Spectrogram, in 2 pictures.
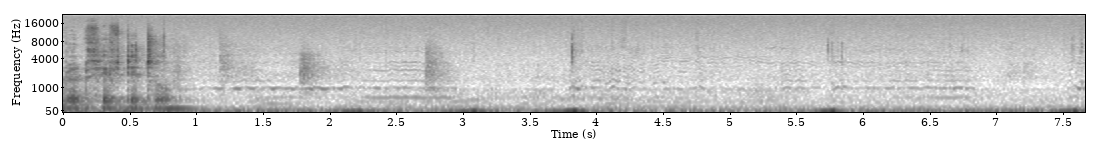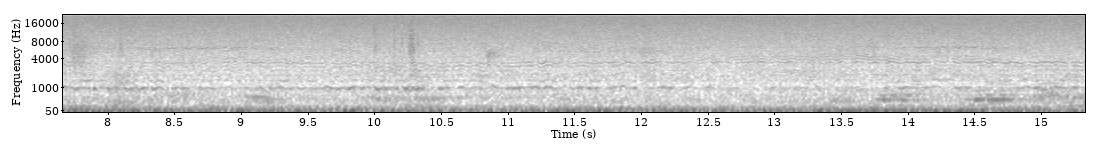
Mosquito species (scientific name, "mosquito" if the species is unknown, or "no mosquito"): Anopheles arabiensis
